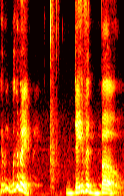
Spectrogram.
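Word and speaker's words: David Bowe: found it look at me look at me david beau not david bowie if you got rid of the guy he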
